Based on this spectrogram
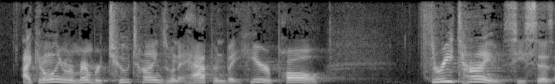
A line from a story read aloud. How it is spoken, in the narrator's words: I pleaded with God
